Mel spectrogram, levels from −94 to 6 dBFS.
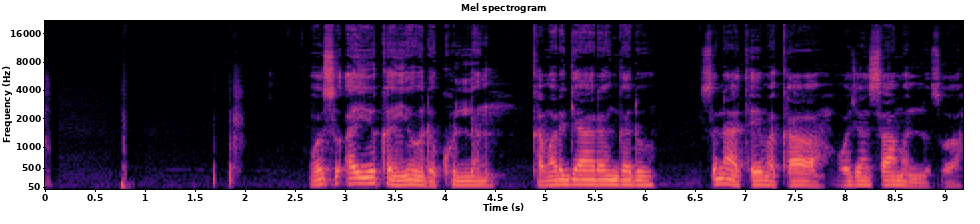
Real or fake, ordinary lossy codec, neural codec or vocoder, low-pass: real; none; none; none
